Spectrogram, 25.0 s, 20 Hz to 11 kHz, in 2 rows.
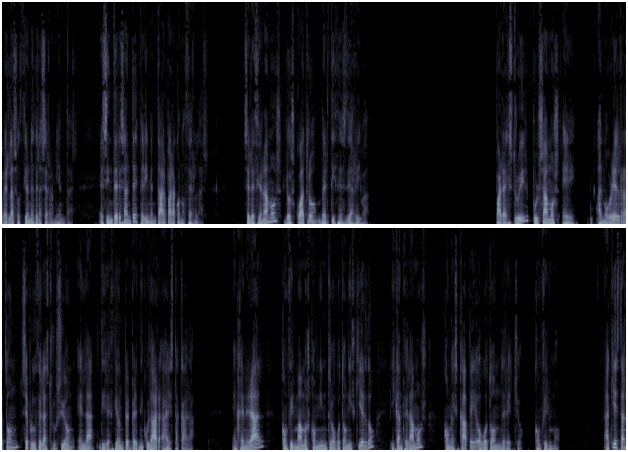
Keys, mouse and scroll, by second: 0.0 t, 3.5 middle click, 5.9-9.8 right drag, 8.4 middle click, 10.3-11.6 middle drag, 11.6 e.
